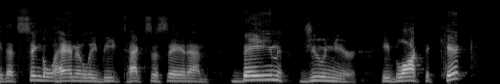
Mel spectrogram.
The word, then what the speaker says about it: Bain: Bain.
